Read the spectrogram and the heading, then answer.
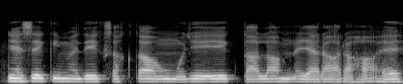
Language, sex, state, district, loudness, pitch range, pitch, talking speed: Hindi, male, Madhya Pradesh, Bhopal, -15 LUFS, 125-135 Hz, 130 Hz, 195 wpm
